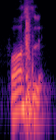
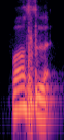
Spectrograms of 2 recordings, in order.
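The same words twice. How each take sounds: No difference in how they are said.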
